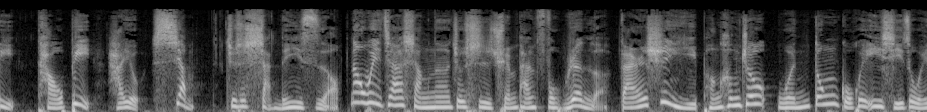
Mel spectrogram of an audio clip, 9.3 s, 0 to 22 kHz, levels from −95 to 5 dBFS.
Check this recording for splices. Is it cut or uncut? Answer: uncut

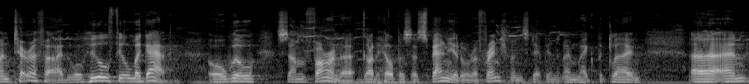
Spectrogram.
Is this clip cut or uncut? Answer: cut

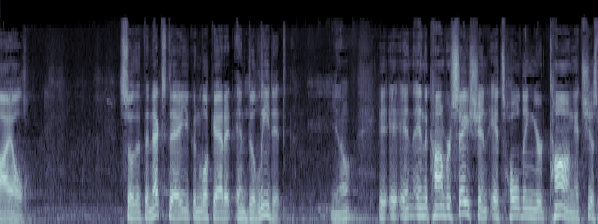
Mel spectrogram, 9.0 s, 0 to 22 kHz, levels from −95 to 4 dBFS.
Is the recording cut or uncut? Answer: uncut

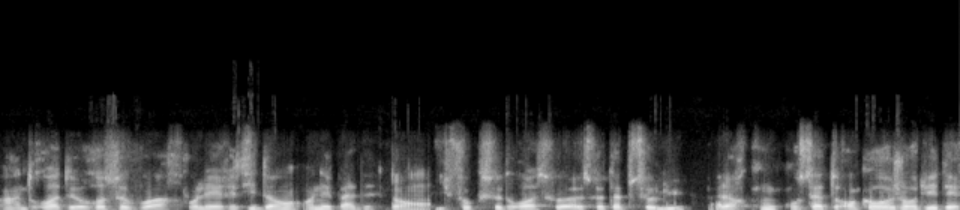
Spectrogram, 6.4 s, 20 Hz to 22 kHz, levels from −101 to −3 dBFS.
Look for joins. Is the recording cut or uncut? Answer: cut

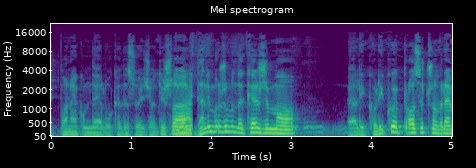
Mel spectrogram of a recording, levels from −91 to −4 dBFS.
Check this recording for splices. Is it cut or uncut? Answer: cut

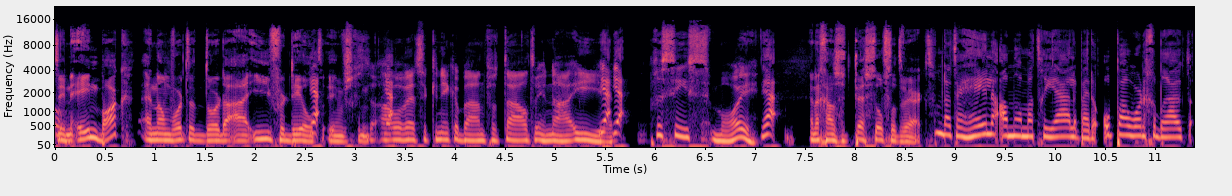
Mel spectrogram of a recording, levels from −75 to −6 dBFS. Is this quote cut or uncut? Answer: cut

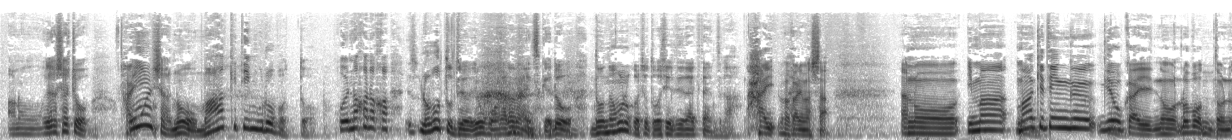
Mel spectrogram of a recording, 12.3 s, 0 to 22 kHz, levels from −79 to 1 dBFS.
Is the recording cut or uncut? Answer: uncut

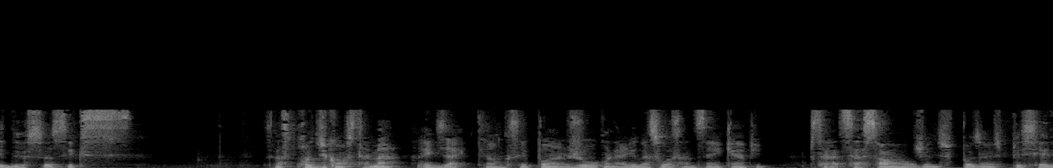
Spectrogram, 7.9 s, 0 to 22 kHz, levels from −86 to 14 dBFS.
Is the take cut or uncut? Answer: cut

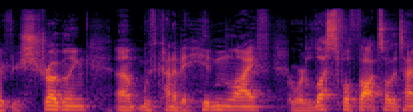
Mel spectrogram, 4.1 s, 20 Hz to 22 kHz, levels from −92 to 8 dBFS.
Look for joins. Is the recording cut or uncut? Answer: cut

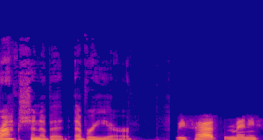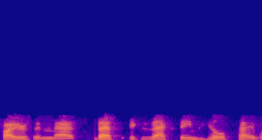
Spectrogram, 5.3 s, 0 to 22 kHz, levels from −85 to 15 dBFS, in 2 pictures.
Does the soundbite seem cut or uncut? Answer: cut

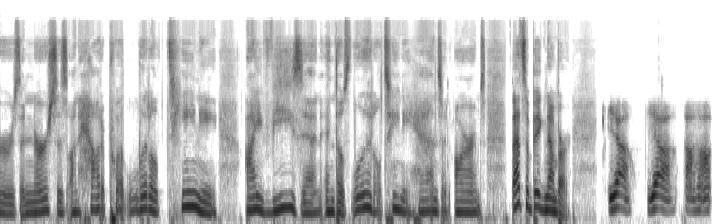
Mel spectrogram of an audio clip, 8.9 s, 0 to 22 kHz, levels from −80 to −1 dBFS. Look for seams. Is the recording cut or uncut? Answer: cut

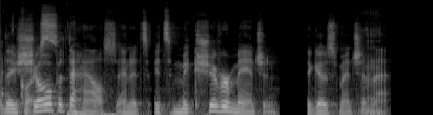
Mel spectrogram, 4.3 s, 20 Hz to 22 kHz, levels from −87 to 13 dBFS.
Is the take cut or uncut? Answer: cut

